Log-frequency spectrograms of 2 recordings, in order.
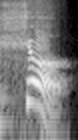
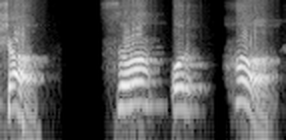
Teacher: श ऊष्मा उत्पन्न हो रही है, रगड़ उत्पन्न हो रही है। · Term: ऊष्म व्यंजन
